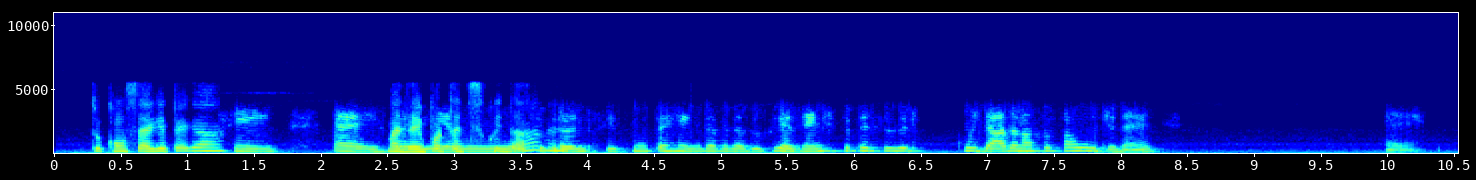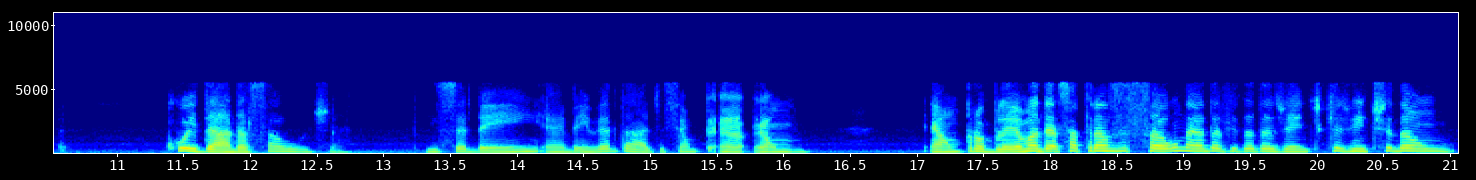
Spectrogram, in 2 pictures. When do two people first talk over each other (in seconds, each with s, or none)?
2.5 s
